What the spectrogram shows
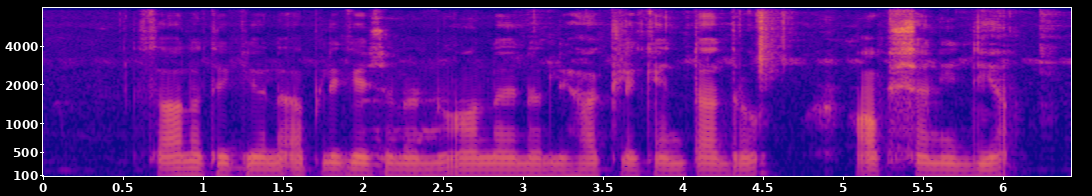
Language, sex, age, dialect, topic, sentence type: Kannada, male, 31-35, Coastal/Dakshin, banking, question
